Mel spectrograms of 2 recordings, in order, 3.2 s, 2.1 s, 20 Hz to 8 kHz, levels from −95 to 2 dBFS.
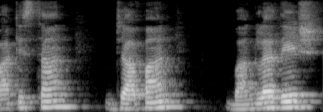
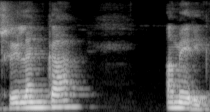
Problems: background sounds at intervals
